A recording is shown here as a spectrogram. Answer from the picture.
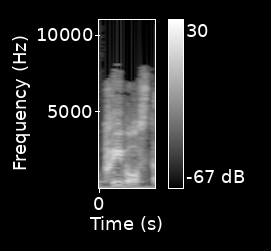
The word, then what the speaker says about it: Prevost: Je to možno aj tým, že, a o tom sme sa rozprávali, kardinál Prevost alebo Prevost, ako zvykol sám seba označovať alebo vyslovovať svoje meno v Amerike, bol prvý pápež zo Severnej Ameriky.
